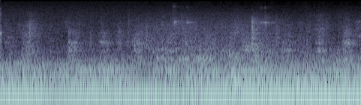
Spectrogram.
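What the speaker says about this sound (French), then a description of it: "Cette chienne est spécialement dressée pour débusquer les produits stupéfiants" A female sniffer dog trained to find narcotics pants steadily and close, with quick rhythmic breaths over a constant low background rumble.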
